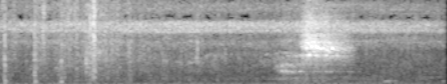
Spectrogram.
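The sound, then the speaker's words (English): A few quick, soft wingbeats flutter as a three-day-old megapode chick, released from a person's hand, takes off and flies to roost on a tree branch, fading within half a second into a steady background of buzzing insects. “So that bird sort of wobbled a bit on my right hand, and then with a push and shove, off it flew and roosted on a tree branch.”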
